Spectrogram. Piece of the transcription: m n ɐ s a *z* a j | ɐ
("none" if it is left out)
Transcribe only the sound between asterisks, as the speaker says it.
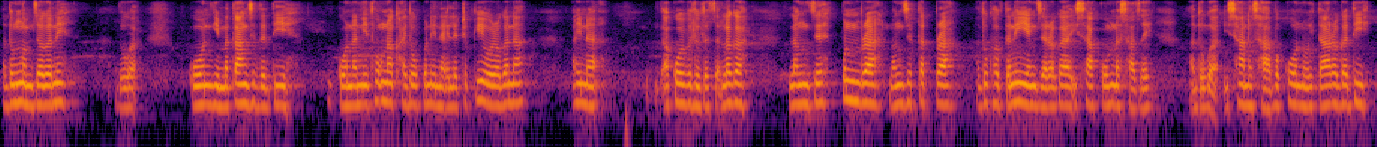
z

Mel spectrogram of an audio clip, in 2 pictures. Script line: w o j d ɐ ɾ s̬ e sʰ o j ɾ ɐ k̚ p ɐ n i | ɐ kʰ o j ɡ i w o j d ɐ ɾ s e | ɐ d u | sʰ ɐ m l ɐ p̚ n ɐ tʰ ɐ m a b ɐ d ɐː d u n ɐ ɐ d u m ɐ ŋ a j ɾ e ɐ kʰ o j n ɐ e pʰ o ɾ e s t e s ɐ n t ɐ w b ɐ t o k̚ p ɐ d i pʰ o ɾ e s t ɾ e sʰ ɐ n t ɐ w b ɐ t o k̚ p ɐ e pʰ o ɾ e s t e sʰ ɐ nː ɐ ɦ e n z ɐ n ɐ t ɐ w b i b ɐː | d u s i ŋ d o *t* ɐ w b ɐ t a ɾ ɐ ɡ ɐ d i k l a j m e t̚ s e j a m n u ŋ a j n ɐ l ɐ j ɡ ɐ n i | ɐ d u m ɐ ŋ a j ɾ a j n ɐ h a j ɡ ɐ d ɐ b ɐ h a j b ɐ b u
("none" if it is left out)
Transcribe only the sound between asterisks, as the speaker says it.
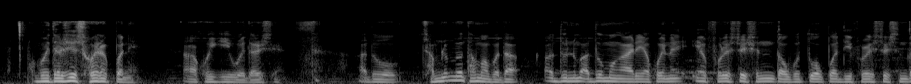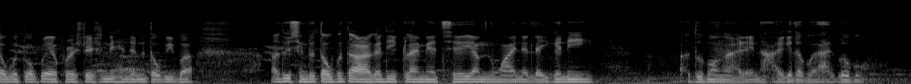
t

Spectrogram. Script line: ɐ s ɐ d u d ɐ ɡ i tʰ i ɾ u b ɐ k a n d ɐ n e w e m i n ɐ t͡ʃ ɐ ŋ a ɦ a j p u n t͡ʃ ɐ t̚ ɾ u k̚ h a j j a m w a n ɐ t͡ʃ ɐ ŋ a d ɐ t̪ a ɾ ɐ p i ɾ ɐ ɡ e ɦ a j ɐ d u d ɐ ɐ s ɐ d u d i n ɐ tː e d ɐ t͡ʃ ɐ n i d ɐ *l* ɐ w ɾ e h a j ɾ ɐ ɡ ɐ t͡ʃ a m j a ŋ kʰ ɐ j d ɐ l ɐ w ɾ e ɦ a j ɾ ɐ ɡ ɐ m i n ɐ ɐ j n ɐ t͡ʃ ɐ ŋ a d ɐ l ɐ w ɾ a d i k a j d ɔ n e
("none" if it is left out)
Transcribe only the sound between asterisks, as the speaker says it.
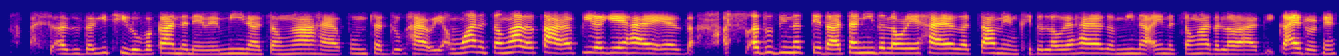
l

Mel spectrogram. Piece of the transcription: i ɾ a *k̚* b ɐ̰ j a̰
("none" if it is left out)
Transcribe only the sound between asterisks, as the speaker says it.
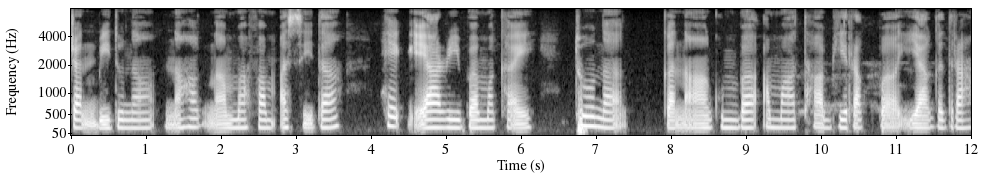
k̚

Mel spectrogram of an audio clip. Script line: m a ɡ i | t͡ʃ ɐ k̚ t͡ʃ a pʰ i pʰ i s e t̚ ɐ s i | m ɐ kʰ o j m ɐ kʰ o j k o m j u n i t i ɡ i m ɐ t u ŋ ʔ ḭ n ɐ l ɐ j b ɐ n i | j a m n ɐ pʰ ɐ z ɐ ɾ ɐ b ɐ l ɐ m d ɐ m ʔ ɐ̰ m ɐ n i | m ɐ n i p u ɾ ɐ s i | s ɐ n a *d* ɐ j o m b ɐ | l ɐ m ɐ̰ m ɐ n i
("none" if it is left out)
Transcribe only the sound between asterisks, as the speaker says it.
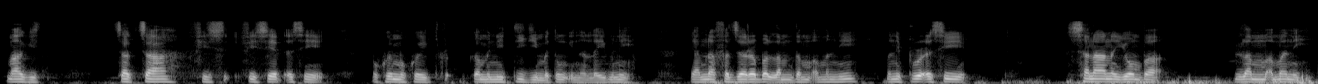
n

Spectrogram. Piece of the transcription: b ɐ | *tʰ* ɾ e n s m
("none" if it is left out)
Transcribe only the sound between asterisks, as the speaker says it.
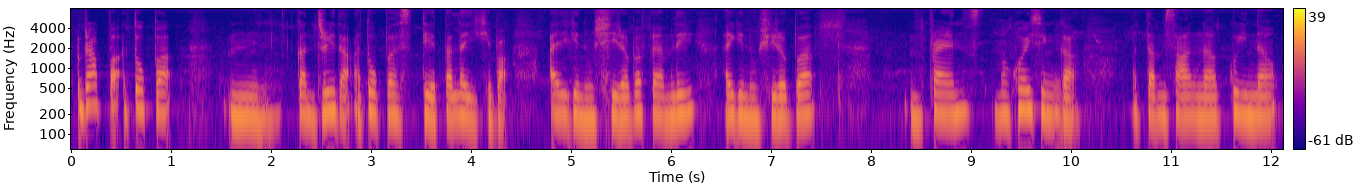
pʰ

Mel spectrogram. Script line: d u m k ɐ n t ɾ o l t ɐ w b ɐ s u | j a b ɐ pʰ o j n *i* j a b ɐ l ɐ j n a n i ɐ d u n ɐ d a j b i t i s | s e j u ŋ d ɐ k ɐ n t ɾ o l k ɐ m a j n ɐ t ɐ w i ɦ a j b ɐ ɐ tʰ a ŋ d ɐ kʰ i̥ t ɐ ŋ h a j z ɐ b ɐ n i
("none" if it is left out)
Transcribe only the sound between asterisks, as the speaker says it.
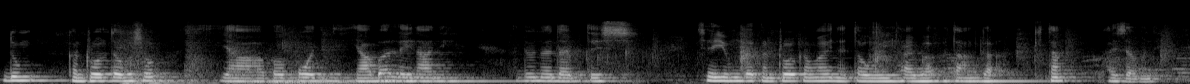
i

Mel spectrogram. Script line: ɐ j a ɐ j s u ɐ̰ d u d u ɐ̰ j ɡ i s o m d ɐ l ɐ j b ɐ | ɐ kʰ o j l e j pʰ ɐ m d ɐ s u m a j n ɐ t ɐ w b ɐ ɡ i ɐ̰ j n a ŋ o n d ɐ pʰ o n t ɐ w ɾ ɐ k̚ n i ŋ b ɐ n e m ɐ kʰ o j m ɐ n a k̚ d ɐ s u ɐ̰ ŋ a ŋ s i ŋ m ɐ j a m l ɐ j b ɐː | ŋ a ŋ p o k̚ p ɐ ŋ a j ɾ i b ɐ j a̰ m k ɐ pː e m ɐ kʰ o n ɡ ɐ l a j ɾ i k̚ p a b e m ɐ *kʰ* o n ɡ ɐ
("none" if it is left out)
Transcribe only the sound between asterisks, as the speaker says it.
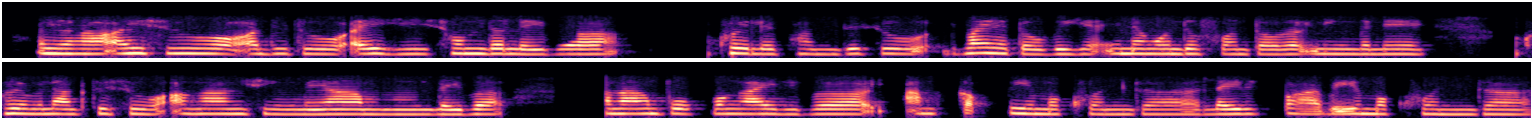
kʰ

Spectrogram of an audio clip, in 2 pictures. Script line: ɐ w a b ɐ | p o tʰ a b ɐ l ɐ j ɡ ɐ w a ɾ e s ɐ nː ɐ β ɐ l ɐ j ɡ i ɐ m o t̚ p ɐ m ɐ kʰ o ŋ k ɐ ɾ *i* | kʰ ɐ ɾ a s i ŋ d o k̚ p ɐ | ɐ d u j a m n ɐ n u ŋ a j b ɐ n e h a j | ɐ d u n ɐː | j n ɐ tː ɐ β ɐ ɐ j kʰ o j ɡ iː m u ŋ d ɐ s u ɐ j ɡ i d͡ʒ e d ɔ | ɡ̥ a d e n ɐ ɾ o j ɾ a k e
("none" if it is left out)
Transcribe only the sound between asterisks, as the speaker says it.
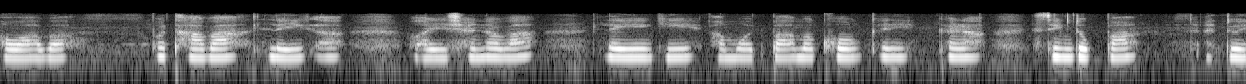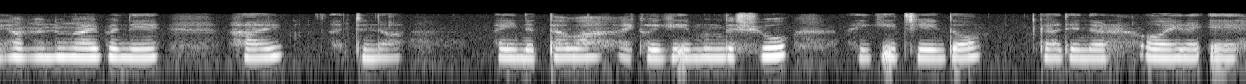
i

